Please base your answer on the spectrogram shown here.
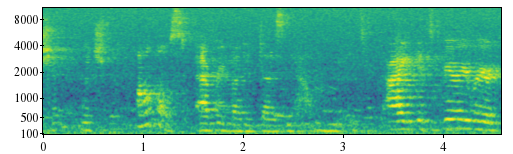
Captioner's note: stammers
